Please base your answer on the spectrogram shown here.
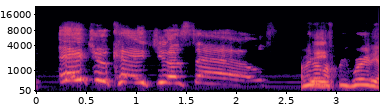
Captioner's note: screeches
